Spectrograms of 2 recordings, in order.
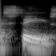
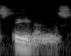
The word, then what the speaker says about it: Steeves: Right, we will move on to our next speaker, who I think I mispronounced when I welcomed, because it's Dr. Steeves, and I think I said Stevens, and I shouldn't have done.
